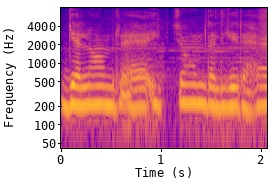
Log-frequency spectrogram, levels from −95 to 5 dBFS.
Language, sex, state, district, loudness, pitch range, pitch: Maithili, female, Bihar, Madhepura, -18 LUFS, 200-215 Hz, 205 Hz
